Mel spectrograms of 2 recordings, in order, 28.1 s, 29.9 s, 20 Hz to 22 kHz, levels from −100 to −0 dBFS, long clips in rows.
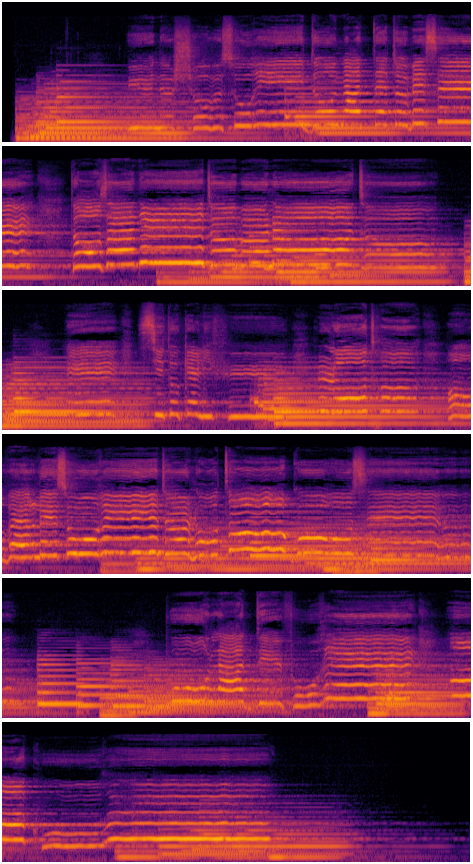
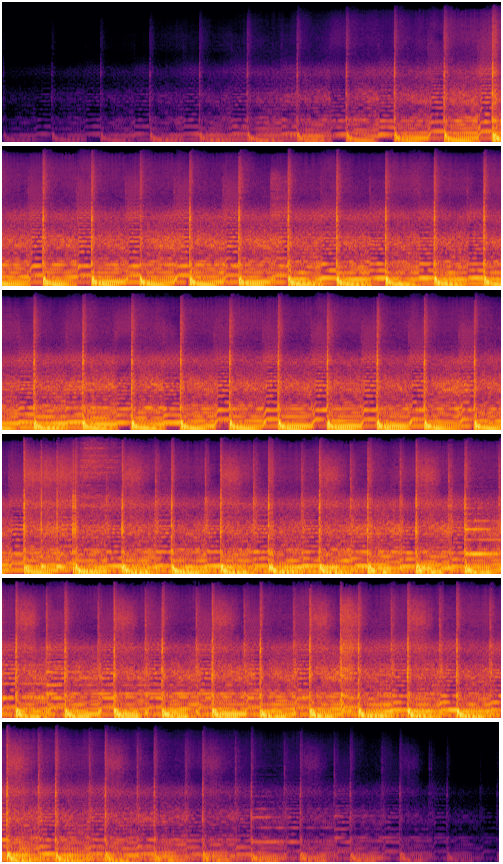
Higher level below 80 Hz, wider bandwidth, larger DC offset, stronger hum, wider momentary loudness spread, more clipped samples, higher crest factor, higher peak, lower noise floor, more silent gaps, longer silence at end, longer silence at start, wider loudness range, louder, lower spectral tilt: second, -60 dBFS vs -24 dBFS; second, 15 kHz vs 18 kHz; neither; neither; about the same, 12 LU vs 12 LU; neither; about the same, 16 dB vs 16 dB; second, -12 dBFS vs -2 dBFS; about the same, -65 dBFS vs -62 dBFS; neither; second, 1.1 s vs 1.25 s; second, 0.15 s vs 2.45 s; second, 5 LU vs 11 LU; second, -27 LUFS vs -18 LUFS; about the same, -5 dB/octave vs -5.5 dB/octave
